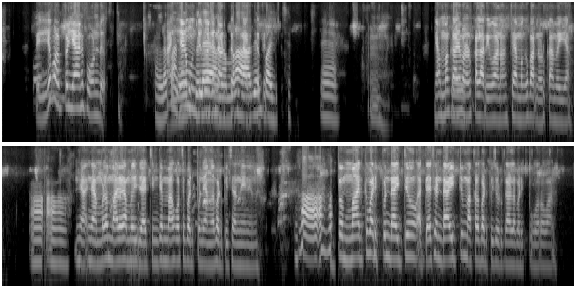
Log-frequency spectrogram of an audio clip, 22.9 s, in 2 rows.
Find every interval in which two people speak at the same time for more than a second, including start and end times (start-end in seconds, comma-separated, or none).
3.3-5.3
